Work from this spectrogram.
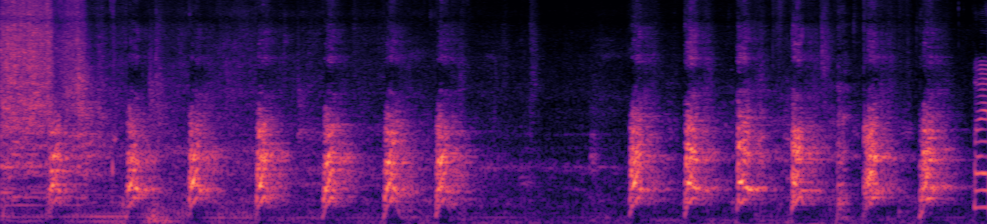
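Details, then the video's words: Evening guard duty at a farm: a German Shepherd barks steadily in a long series of harsh barks, some with voices overlapping at the start, a brief lull midway, then a fresh rapid run. "German Shepherd Potty Mission ✔️ Barking Mode ON"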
